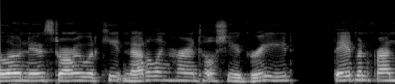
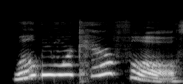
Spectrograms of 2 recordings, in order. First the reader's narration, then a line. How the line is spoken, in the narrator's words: Stormy whined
